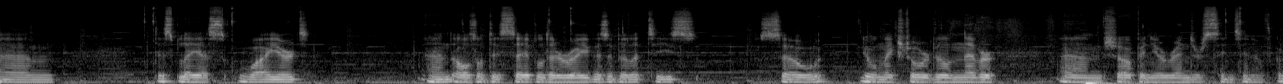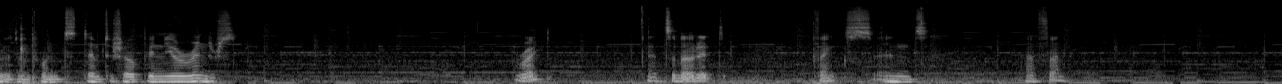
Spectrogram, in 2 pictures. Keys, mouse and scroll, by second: 1.2-2.1 drag, 12.0 click, 13.0 space, 21.2-22.0 alt+drag.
